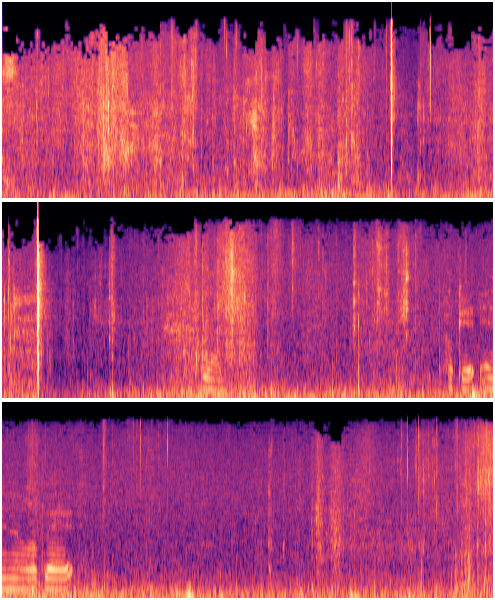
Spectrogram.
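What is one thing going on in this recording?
A small fire of dry twigs crackles and pops.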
